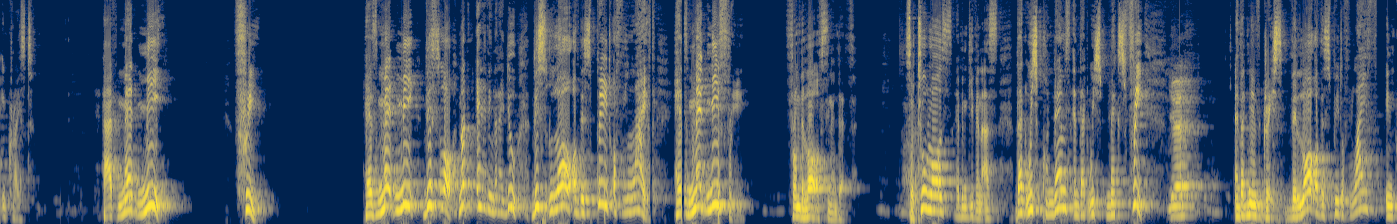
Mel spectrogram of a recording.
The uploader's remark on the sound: Preached at Mt Zion Missionary Baptist church, TN.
